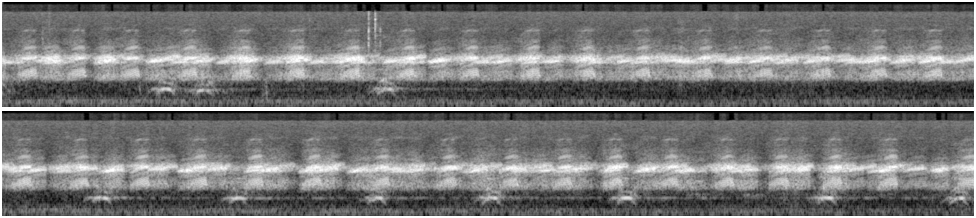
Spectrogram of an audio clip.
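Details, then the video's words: Early-summer frog chorus in rice paddies ahead of transplanting season: a thick, steady wall of rapid pulsed calls from many frogs, punctuated by brief lower croaks, sparse at first and then repeated about once a second. "초 여름 개구리 울음소리/ 논에서 들리는 개구리 소리"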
